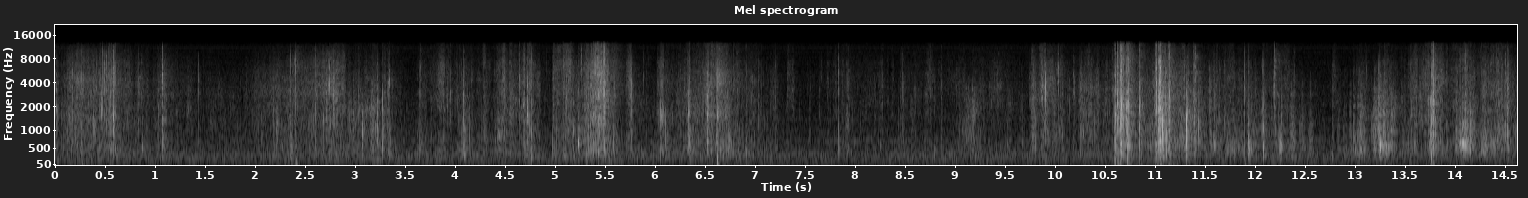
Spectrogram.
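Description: A plastic infusion bag and a padded nylon carry bag being handled: crinkling and rustling in irregular bursts, loudest about ten to eleven seconds in.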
